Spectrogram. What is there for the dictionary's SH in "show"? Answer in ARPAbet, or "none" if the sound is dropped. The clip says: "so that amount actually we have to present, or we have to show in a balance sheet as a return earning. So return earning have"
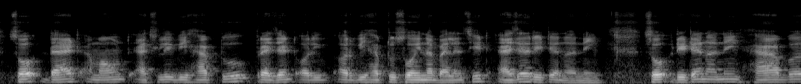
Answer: S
